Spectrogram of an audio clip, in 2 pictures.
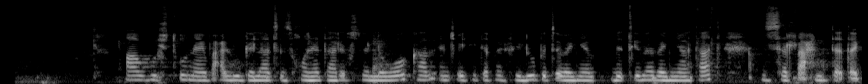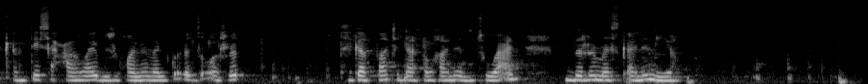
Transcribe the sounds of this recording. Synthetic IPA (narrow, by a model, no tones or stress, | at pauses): ʔaβwʊʃt̪ʼunajba̰ʕluɡɐlat͡sʼizɨxo̞nɐt̪ʰaɾixzɐlːɐwo̞kʰaβʕɨnt͡ʃʼet̪ʰit̪ʰɐfɐfilu | bɨt̪ʼɨβɐβɐɲːat̪ʰat̪zɨsɨrːa̰ħnɨt̪ʰɐt̪ʼɐkʼːɐmt̪ʰisɐħaβajbɨzɨxo̞nɐmɐlkʰɨʕuzɨχʼɨrːɨβ | t̪ʰɐkʰɐfat͡ʃɨnd̪at̪ʰɐβɐɦalɐzɨt͡sʼɨwːa̰ʕɨnbɨrɨmɐskʼɐlɨnɨjːom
